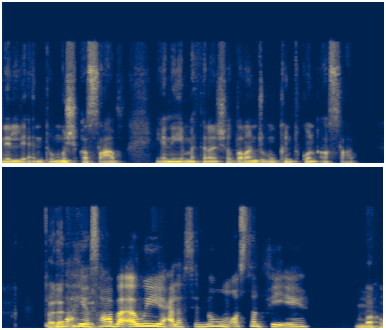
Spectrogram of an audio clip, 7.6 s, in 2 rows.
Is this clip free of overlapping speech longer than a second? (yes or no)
yes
